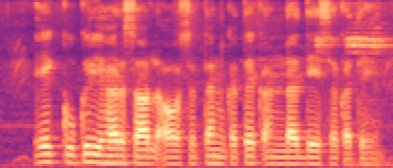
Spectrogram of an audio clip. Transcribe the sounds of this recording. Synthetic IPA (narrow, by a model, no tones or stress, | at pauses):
ekːukɾiːɦəɾsala̰ʋsət̪ənkət̪ekəɳɖad̪esəkət̪əɦḛ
